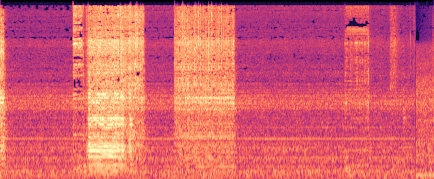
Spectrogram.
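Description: An eco-solvent printer runs a head cleaning cycle, whirring and buzzing in several separate bursts, with mechanical clicks and a steady low hum between them.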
